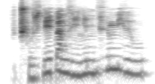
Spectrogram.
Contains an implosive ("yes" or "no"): yes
